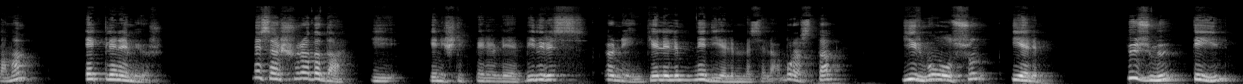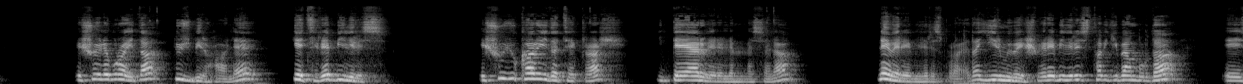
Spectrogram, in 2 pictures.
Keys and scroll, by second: 8.1-8.5 typing, 21.6-22.6 typing.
